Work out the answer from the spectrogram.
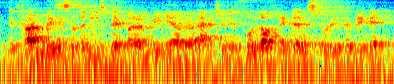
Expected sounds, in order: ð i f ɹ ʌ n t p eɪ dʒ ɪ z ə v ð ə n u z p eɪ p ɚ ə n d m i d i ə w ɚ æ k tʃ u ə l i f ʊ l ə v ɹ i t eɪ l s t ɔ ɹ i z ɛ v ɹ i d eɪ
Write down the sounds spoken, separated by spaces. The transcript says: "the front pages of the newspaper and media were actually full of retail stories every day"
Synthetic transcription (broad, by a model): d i f ɹ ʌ n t b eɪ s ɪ s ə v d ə n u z p eɪ p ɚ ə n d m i d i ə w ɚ æ k tʃ u ə l i f ʊ l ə f ɹ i t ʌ n s t ɔ ɹ i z ɛ v ɹ i d eɪ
